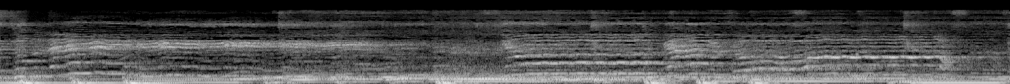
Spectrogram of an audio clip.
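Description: A woman singing live into a microphone over loud amplified backing music with deep, held bass notes.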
